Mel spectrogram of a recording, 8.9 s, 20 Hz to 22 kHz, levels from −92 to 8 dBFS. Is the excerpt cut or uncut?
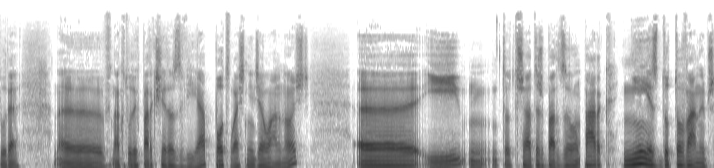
cut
